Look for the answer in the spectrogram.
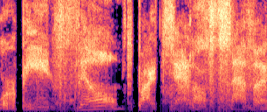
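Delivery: hissing stage whisper under the breath. A woman addresses Father Nichols in a hissed stage whisper. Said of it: "hissed a woman in a stage whisper".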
